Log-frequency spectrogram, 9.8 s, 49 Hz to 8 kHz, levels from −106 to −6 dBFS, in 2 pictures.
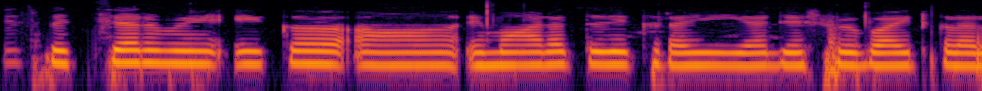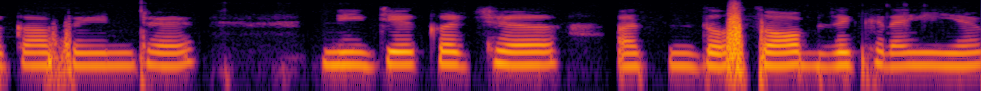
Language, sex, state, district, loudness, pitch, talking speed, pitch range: Hindi, female, Uttar Pradesh, Etah, -34 LUFS, 215 Hz, 135 wpm, 210-225 Hz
